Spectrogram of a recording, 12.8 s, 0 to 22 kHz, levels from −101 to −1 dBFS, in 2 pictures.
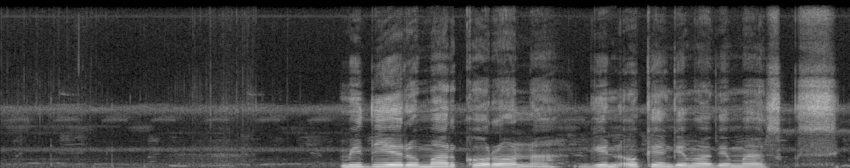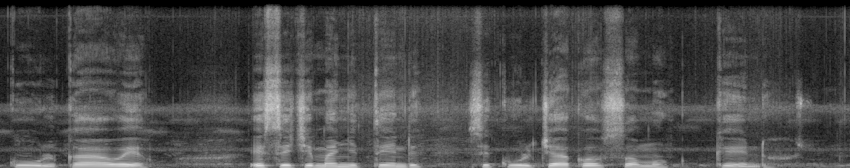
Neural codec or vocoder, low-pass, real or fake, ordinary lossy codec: none; none; real; none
